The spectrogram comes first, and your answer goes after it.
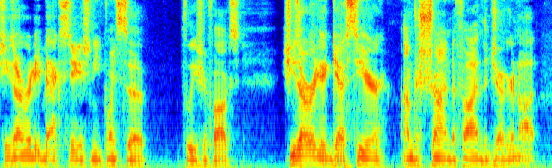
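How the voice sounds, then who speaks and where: Using a put-on character voice, a man sounds raspy with a very deep, low pitch, ordinary pitch variation and a moderate pace. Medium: actual play. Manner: blunt, curt.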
